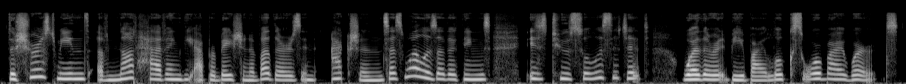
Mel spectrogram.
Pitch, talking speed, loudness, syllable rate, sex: 235 Hz, 190 wpm, -20 LUFS, 5.0 syllables/s, female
